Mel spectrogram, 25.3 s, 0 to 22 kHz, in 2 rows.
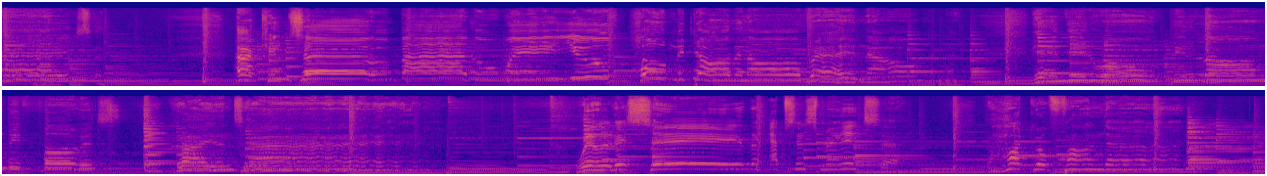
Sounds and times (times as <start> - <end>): Music: 0.0 - 25.2.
